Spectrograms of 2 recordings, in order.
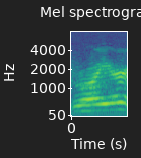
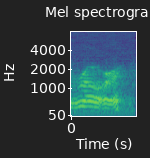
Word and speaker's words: Rohwer: For 40 years, I knew it as Royer, and for the next 40, I pronounce it Rohwer.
